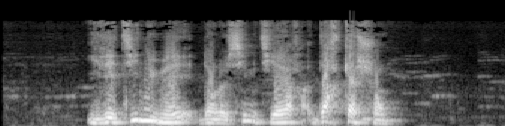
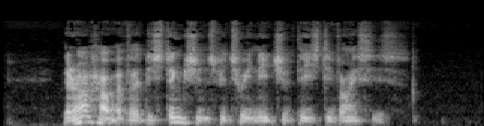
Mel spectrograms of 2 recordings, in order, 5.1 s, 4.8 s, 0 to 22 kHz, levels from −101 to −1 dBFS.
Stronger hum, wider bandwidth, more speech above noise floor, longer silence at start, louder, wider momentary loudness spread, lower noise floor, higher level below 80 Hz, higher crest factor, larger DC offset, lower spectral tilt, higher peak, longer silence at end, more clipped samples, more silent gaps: neither; about the same, 11.5 kHz vs 11.5 kHz; about the same, 45 dB vs 48 dB; first, 0.9 s vs 0.65 s; first, -11 LUFS vs -25 LUFS; second, 8 LU vs 13 LU; second, -55 dBFS vs -73 dBFS; first, -44 dBFS vs -58 dBFS; second, 12 dB vs 22 dB; neither; first, -6.5 dB/octave vs -5 dB/octave; first, 0 dBFS vs -4 dBFS; first, 1.1 s vs 0.7 s; neither; neither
